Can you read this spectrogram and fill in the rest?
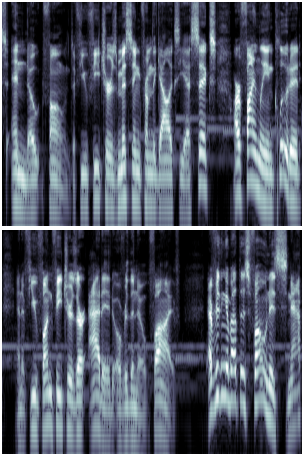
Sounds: Music, Speech

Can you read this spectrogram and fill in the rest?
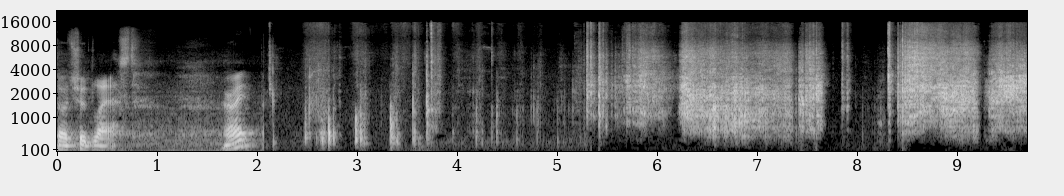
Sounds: Speech

